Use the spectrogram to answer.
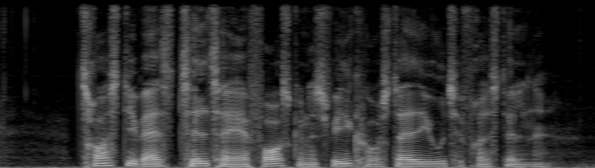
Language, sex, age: Danish, male, 24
